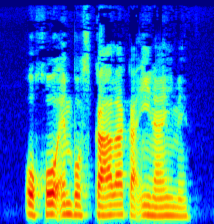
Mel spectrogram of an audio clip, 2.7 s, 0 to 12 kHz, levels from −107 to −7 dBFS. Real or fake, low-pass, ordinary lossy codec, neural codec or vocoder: real; 10.8 kHz; AAC, 48 kbps; none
